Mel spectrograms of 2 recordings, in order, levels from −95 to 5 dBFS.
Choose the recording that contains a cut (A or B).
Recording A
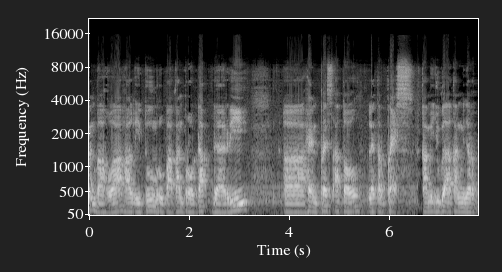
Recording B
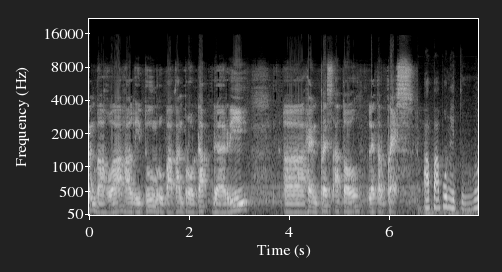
B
